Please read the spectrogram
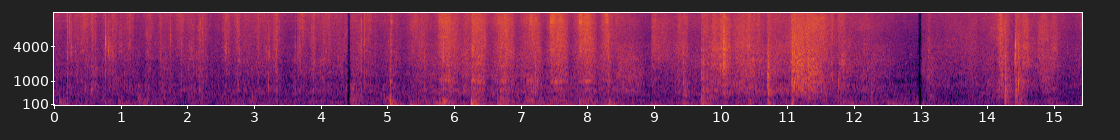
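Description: Hands kneading and rounding a ball of soft dough on a tabletop: faint rubbing and patting with a few dull thuds, the loudest about five to six seconds in.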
